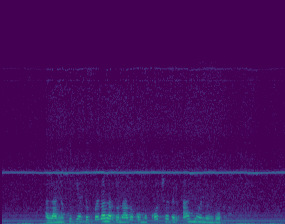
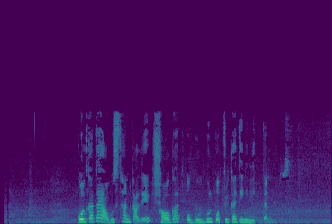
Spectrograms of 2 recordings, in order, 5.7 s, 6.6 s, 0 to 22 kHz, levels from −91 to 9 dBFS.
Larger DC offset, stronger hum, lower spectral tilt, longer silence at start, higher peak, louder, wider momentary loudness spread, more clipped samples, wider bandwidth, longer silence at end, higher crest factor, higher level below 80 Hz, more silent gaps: neither; neither; first, -6.5 dB/octave vs -4 dB/octave; second, 0.1 s vs 1.55 s; second, -18 dBFS vs -8 dBFS; second, -36 LUFS vs -30 LUFS; first, 25 LU vs 17 LU; neither; first, 16 kHz vs 11.5 kHz; second, 0 s vs 0.9 s; about the same, 20 dB vs 24 dB; first, -62 dBFS vs -88 dBFS; neither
